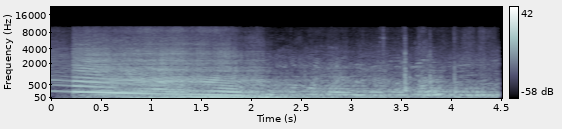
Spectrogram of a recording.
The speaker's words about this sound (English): that they all watch concerned as Johnny drives aggressively up to them.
